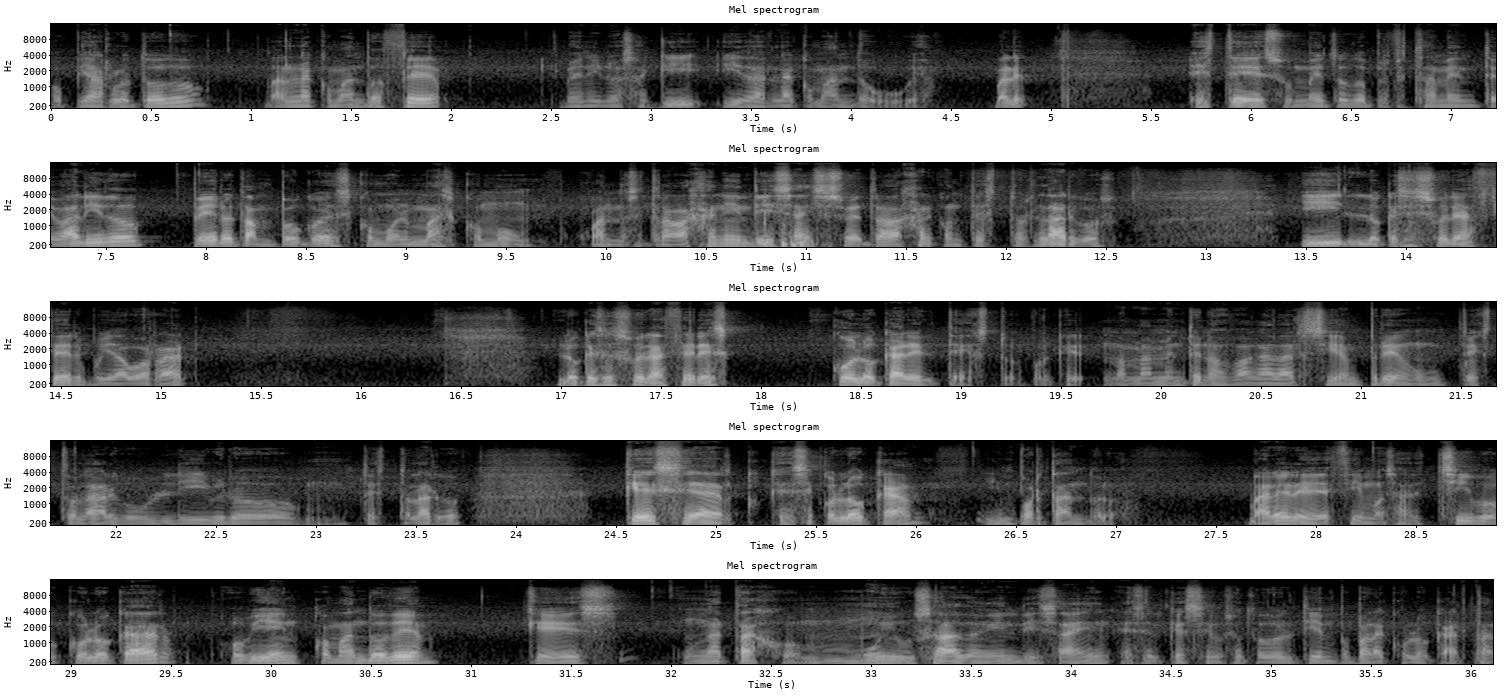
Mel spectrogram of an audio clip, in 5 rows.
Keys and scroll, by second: 14.0 BackSpace, 15.3 super+Tab.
